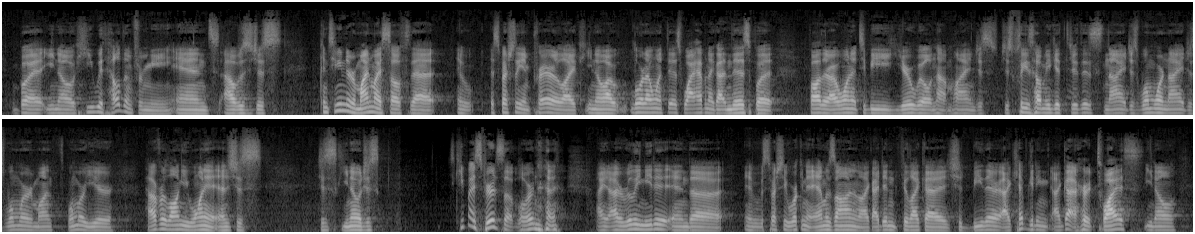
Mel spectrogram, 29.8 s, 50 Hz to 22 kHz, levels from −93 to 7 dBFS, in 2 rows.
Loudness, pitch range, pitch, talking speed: -29 LUFS, 125-145 Hz, 130 Hz, 220 wpm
